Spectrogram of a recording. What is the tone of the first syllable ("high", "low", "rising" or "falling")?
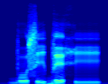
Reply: low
